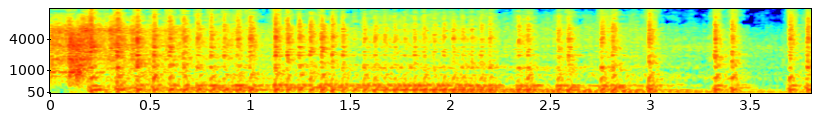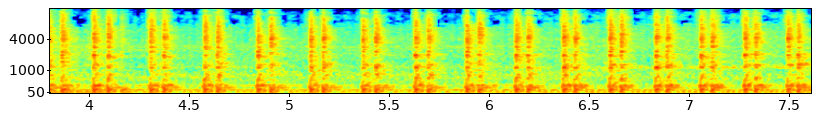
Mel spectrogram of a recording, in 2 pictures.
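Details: Nissan 240SX KA-T on its first start after the engine swap, on a standalone ECU: a rough, uneven idle with irregular stumbling beats under a lumpy drone. Misfire from no spark in certain cylinders and early tuning issues.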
